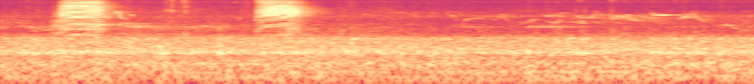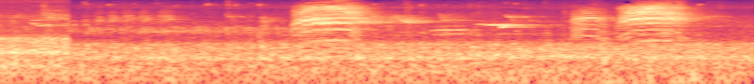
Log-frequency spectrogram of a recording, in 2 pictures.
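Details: A European pine marten, one of a family with young out on an evening walk on the way to hunt, gives short, harsh, high squealing calls a few seconds apart.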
